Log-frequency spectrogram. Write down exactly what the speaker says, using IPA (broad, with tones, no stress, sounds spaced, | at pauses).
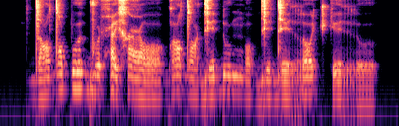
d a˨˦ dˤ ʊ˦ p ʊ˦ ə̯ ɡ u˧ ħ e˧ x ʕ ɔː˨ ɡ ɔ˦ dˤ o˨ ɡ e˦ ɗ u˦ ŋ ɔ˨ ɡ ɪ˧ d e˧ r ɔ˦ t͡ʃʼ ɪ˧ r ʊ˨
